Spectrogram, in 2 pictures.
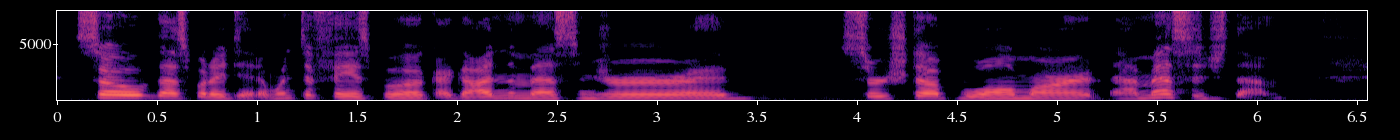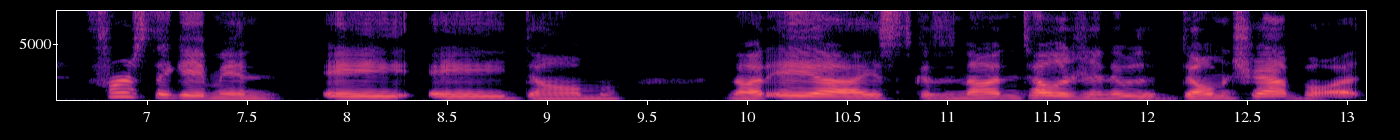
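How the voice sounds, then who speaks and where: A woman's voice: on the low side, dry recording. Exasperated woman on a casual rant, dry sound. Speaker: vlogger. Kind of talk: casual spoken rant about a consumer complaint.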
